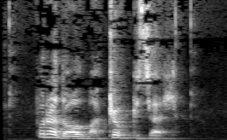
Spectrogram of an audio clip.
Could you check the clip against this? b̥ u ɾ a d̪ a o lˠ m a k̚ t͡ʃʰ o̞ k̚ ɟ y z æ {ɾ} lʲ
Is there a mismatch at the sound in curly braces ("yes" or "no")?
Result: yes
